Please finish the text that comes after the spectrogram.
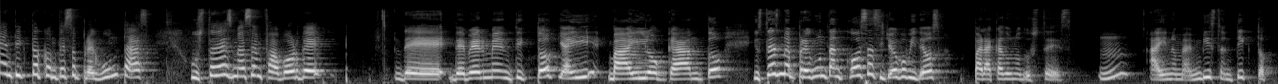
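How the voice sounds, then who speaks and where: A doctor making health videos speaks to camera in a high, creaky, slightly mellow voice. Her casual health talk is chatty and repetitive, coaxing her viewers along.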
